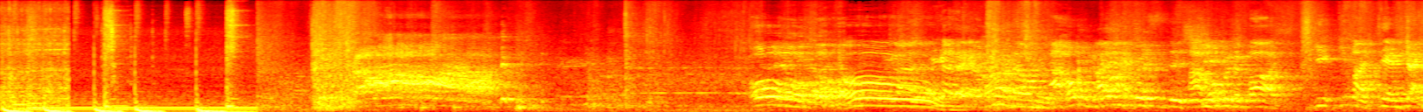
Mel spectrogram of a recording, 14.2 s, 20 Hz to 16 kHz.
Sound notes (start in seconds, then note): 3.6 yelling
